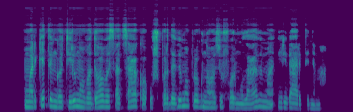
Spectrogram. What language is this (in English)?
Lithuanian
